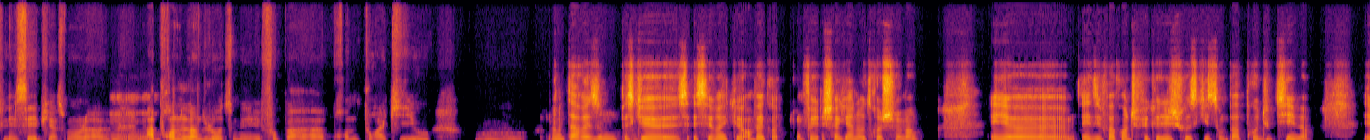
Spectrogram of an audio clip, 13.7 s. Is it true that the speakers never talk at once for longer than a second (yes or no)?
yes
